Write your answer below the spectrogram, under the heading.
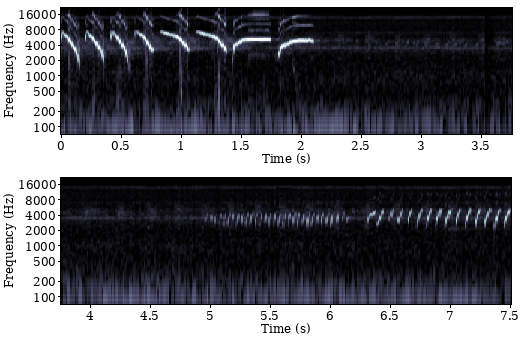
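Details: A singing canary gives several loud, falling whistled notes, goes quiet, then adds a soft buzzy trill and finally a quick run of short repeated notes.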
